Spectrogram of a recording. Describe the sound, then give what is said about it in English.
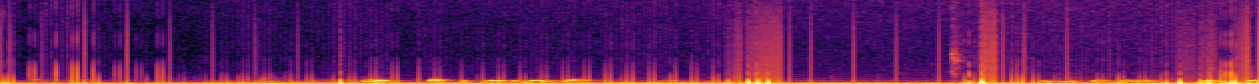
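A steady low electrical hum from a cassette player left running in a room, with tape hiss and scattered clicks, and faint muffled voices in the background. “This is just a cassette player that's on in a room.”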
